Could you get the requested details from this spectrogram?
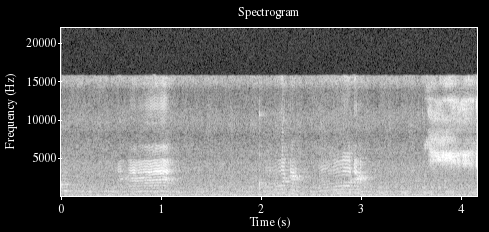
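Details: Talking parrot producing rapid, wavering, voice-like syllables in a sweet tone, several short phrases ending with a high hissy burst and a click, steady hum behind.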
